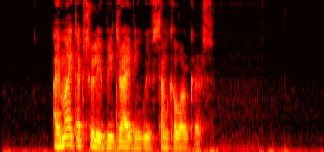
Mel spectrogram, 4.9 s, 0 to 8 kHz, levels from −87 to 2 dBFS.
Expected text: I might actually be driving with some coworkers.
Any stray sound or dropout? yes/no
no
